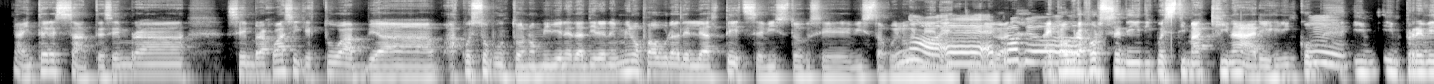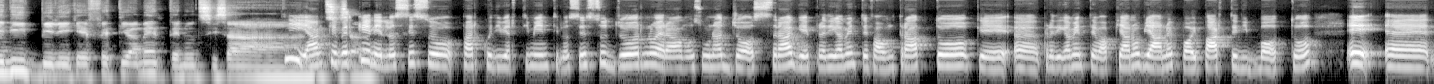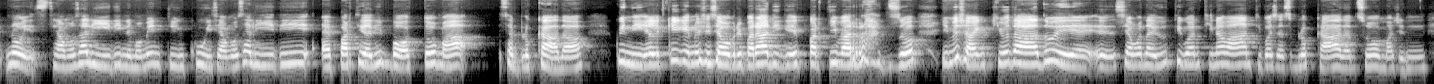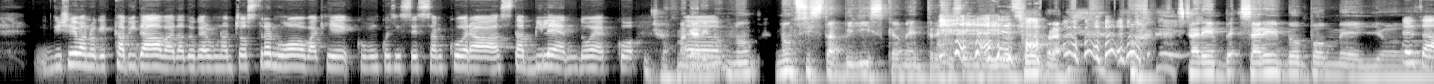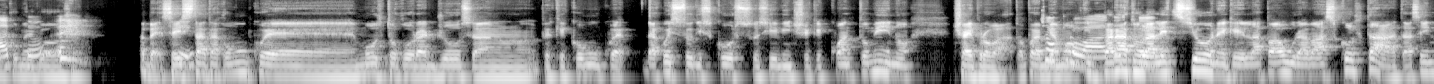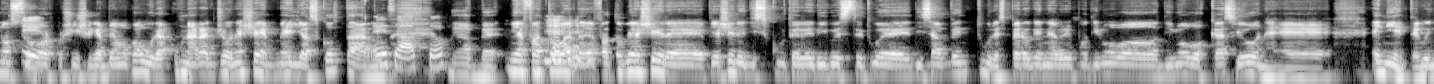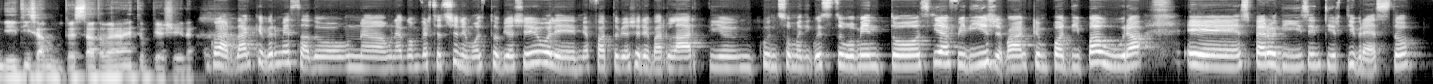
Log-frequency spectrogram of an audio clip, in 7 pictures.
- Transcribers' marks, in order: tapping; "proprio" said as "propio"; unintelligible speech; drawn out: "sa"; laughing while speaking: "a razzo"; "Cioè" said as "ceh"; other background noise; laugh; laughing while speaking: "Esatto"; laughing while speaking: "fo"; laugh; drawn out: "comunque"; chuckle; unintelligible speech; chuckle
- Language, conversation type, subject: Italian, podcast, Raccontami di una volta in cui hai detto sì nonostante la paura?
